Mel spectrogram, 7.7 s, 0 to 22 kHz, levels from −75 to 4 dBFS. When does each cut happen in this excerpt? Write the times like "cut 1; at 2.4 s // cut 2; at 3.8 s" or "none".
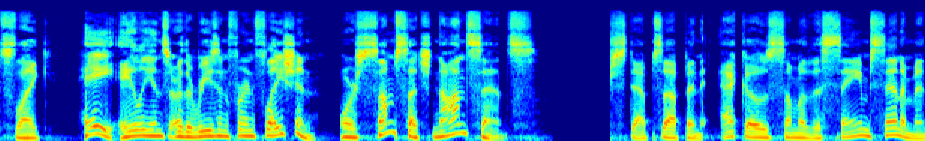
cut 1; at 5.1 s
